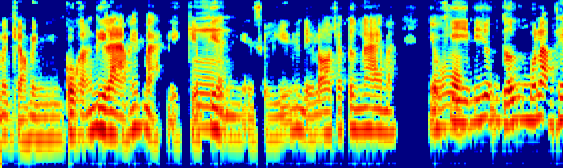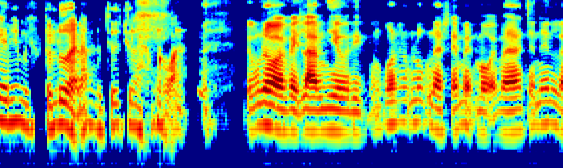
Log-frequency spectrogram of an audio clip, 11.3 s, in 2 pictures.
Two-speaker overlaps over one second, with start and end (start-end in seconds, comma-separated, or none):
none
